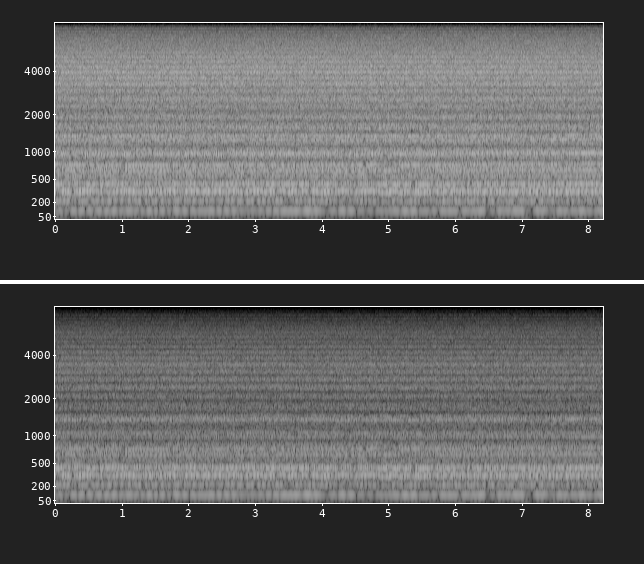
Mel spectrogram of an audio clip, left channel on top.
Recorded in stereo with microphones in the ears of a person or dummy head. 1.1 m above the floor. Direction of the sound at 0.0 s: 55° left (ahead or behind).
